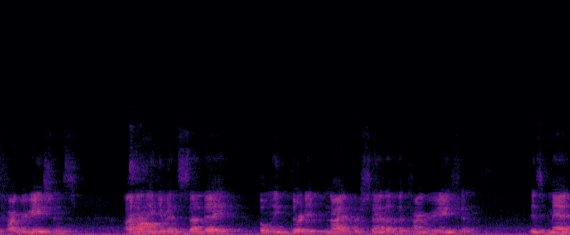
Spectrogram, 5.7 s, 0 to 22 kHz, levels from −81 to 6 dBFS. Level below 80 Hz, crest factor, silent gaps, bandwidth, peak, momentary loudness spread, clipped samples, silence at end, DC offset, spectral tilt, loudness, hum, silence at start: -50 dBFS; 16 dB; none; 15.5 kHz; -18 dBFS; 13 LU; under 0.1%; 0 s; under 0.1%; -6 dB/octave; -33 LUFS; none; 0 s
